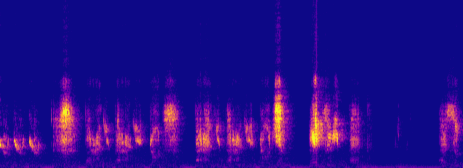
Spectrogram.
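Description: A budgerigar chatters in a rapid stream of high, scratchy warbles and sharp chirps.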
